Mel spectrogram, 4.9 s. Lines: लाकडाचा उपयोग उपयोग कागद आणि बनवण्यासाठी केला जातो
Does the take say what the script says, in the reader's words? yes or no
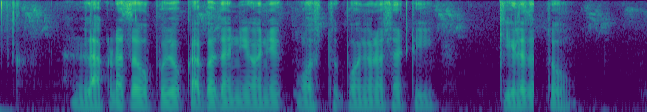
no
